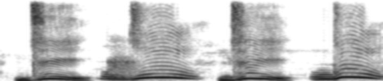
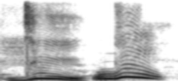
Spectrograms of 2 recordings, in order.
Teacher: জিবার মধ্যভাগ উপরের তালুতে শক্ত করে লাগবে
